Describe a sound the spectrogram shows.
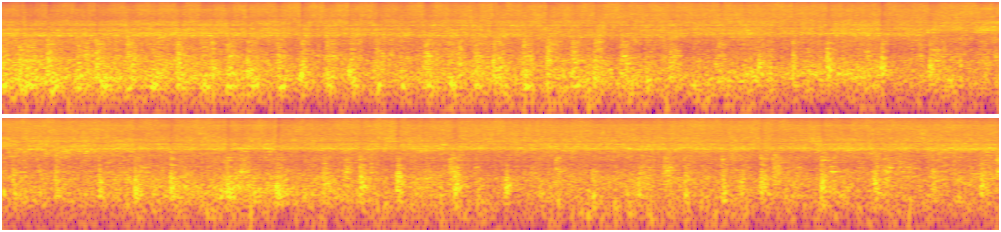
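Wheels clatter rhythmically over the rail joints.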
